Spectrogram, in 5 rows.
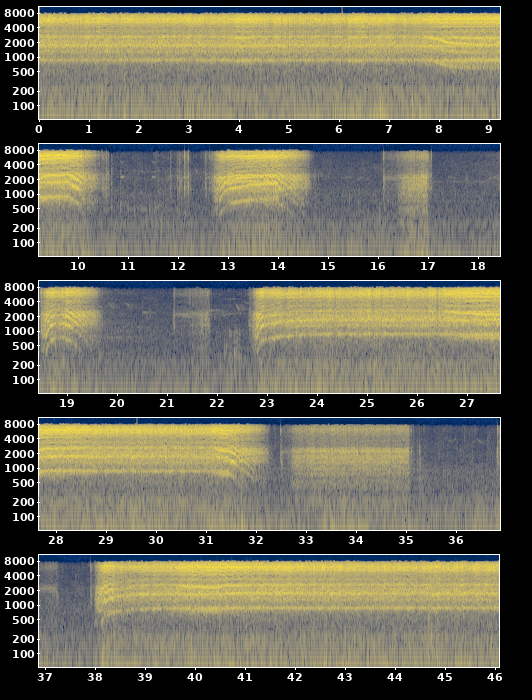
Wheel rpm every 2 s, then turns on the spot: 230, 240, 230, 230, 190, 30, 80, 20, 10, 30, 0, 100, 230, 230, 230, 200, 20, 30, 0, 180, 230, 230, 230.
16-18 32-36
